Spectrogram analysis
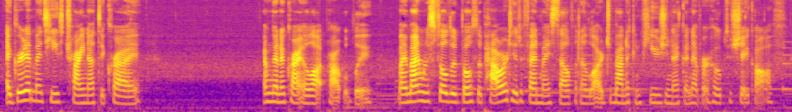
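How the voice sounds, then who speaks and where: A woman gameplay host reading a visual novel aloud as expressive narration, with casual asides. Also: medium pitch, creaky.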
